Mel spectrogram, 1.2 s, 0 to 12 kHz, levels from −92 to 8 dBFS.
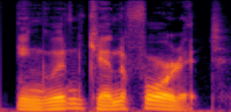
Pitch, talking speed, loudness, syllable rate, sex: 105 Hz, 205 wpm, -16 LUFS, 6.2 syllables/s, male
